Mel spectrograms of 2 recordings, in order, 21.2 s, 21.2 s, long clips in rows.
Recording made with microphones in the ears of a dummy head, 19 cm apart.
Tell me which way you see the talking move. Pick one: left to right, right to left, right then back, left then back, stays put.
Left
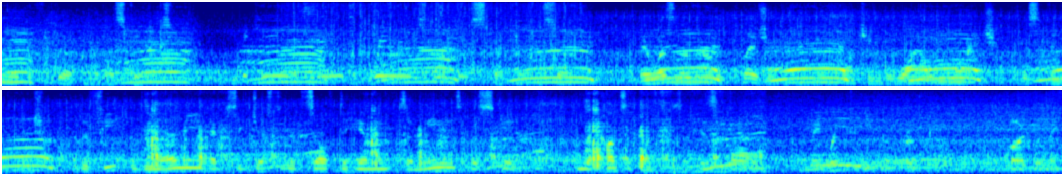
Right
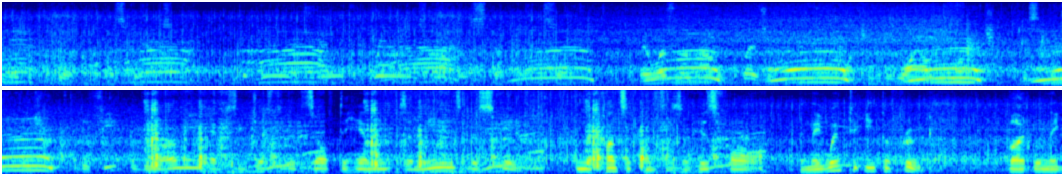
left to right.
